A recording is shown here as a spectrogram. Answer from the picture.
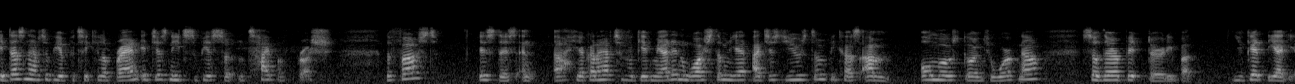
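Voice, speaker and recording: At a very fast pace, a woman with a slight Danish accent speaks at medium pitch with monotone, flat intonation over noticeable background noise. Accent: Danish accent, self-described, slight. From Denmark. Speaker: beauty vlogger. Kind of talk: tutorial. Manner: casual with frequent fillers.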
